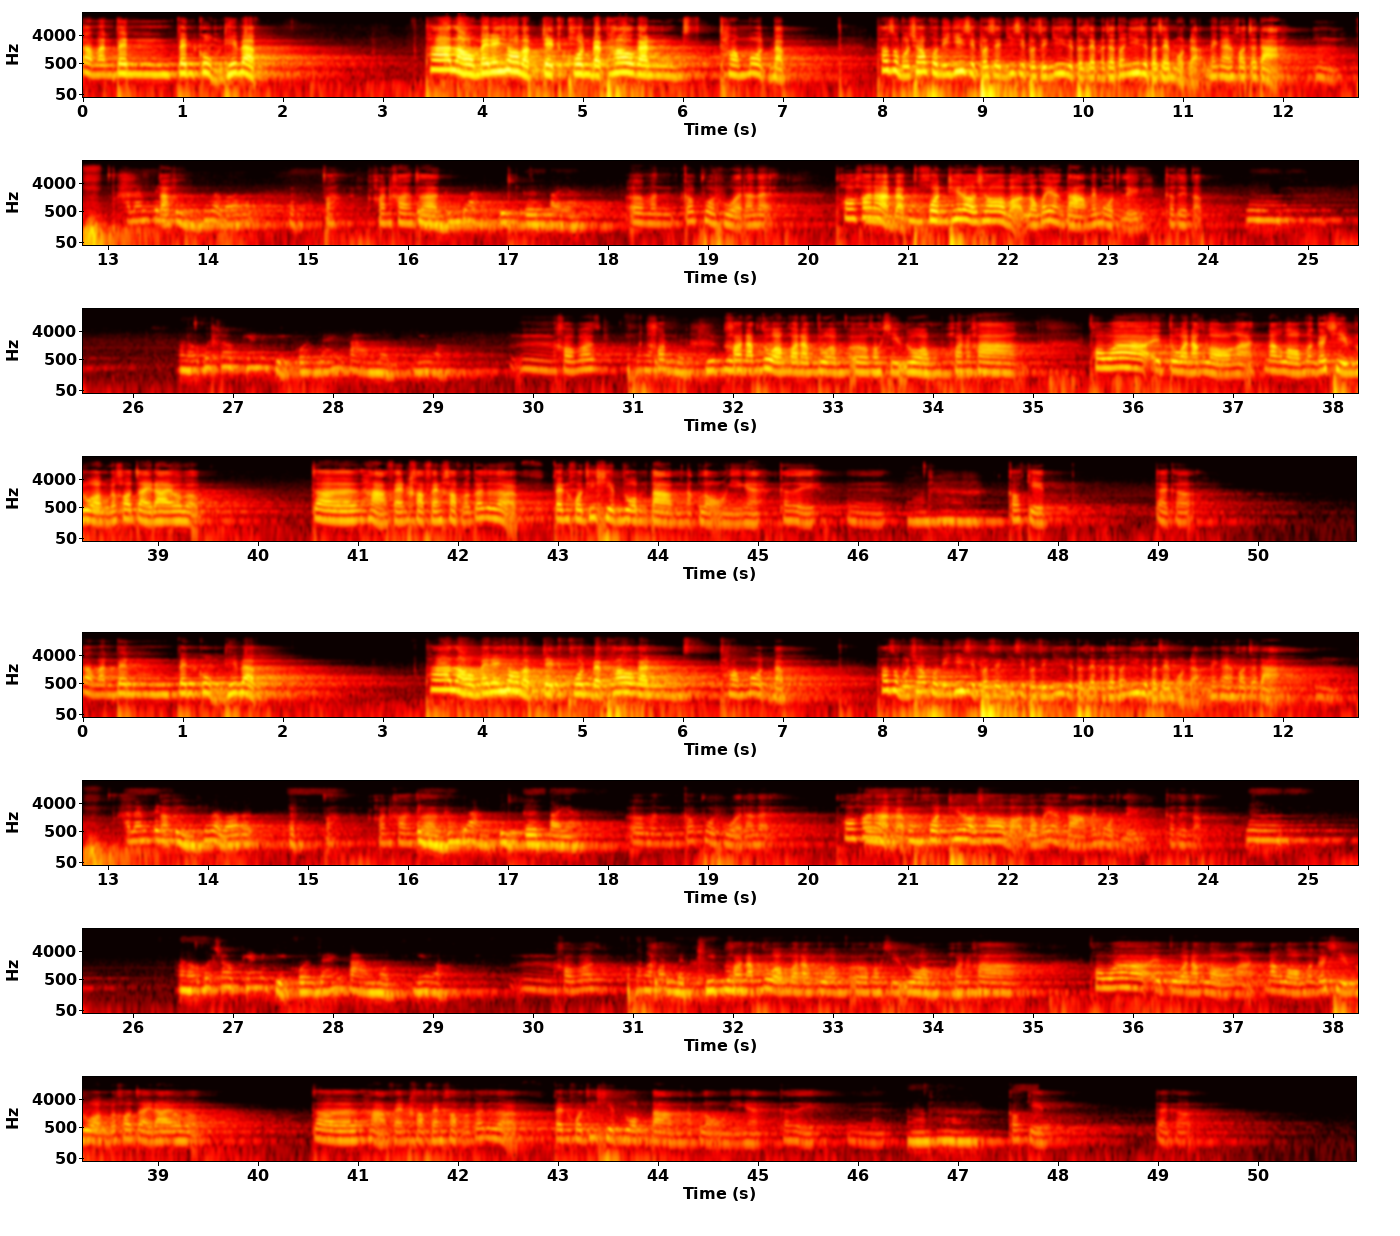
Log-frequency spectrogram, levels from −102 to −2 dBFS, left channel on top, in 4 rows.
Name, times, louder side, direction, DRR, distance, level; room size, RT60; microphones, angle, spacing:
voice 1, 0.0-1.7 3.4-6.0 6.4-7.0 8.0-12.0 12.3-13.2 13.5-13.6 15.2-15.3 15.7-16.3 18.2-19.6 20.4-23.4 23.6-23.9 29.9-30.6 31.3-31.5 32.0-35.0 35.6-39.4 40.6-42.6 43.0-45.6 45.9-46.3 47.5-47.9 49.0-49.4, left 7 dB, 65° left, 15 dB, 0.3 m, -29 dB
voice 2, 13.2-14.5 14.8-15.0 16.1-17.8 20.6-21.2 24.4-24.8 26.5-29.1 31.0-32.2 33.9-34.6 46.5-47.3, right 3 dB, 65° right, 9 dB, 0.6 m, -41 dB
10.5 x 9.7 x 5.5 m, 2.4 s
head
